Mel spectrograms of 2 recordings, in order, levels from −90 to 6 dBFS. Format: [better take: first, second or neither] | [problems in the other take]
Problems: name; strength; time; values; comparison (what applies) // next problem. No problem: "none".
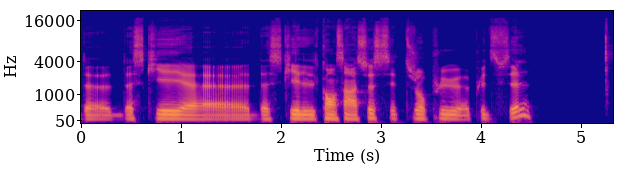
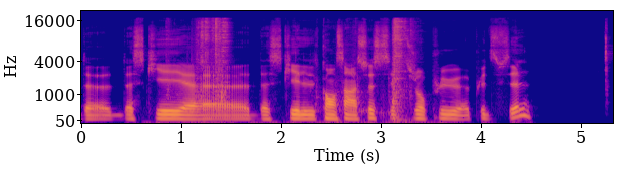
first | clattering dishes; noticeable; from 1 to 3.5 s; peak 4 dB below the speech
